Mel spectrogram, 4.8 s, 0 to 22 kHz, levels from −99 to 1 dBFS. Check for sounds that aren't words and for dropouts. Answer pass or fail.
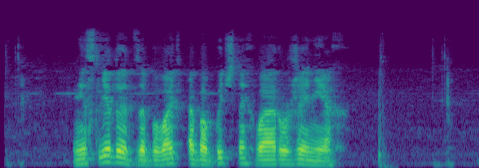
fail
